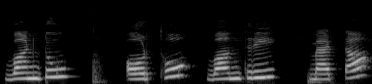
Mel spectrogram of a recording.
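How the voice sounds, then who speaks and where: High-voiced woman teaching chemistry. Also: drawn-out words. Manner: explains step by step, counts positions aloud, often checks with "ठीक है". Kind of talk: exam-prep lesson at a board.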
